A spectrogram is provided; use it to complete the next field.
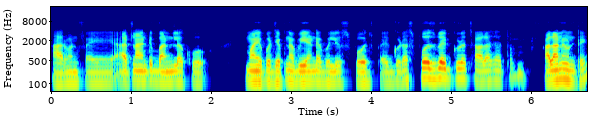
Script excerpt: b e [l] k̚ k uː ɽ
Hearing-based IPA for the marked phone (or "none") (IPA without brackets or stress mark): none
